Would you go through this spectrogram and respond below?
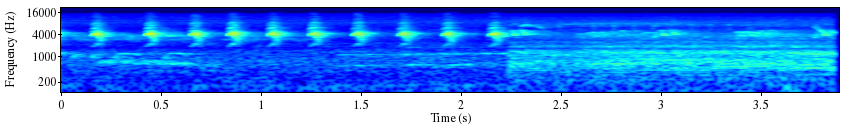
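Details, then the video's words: Prinia calling: a sharp, high chip repeated about four times a second, ten notes in a steady series, then it stops and a broad rushing noise rises. "Prenjak Lumut"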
